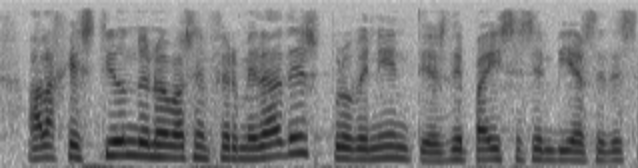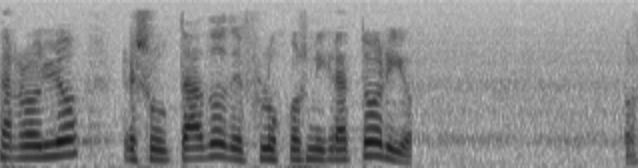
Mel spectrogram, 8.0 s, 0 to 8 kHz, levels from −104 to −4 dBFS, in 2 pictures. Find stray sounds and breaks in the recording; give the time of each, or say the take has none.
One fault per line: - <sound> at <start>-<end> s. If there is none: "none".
none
